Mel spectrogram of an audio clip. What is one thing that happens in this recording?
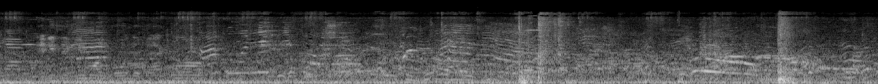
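Young children chatter and squeal excitedly nearby.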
